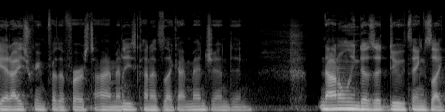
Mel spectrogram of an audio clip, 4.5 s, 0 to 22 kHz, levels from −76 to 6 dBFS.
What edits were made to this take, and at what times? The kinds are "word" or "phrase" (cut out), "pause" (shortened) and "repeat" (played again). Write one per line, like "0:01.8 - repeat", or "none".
0:01.2 - word
0:01.6 - word
0:03.0 - word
